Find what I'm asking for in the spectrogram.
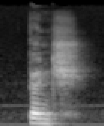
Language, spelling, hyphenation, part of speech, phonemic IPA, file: Dutch, punch, punch, noun, /pʏnʃ/, Nl-punch.ogg
- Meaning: punch (beverage)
